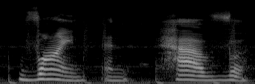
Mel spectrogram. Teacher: these are the sounds that are made with the lower lip against the Upper Front Teeth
